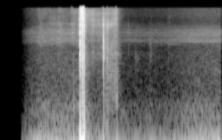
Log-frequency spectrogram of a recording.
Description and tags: Something breaking
Sorry that the title isn't specific; it's a hard noise to describe. It's made by snapping a piece of watermelon rind in half, so it sounds like something softer breaking - possibly rotten wood for example.
break, rend, snap, soft, tear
